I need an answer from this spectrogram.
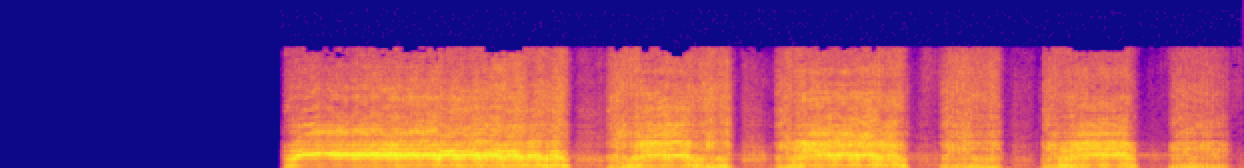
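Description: A horse whinnying, starting about two seconds in: one long, loud call, then a run of five shorter, broken pulses.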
